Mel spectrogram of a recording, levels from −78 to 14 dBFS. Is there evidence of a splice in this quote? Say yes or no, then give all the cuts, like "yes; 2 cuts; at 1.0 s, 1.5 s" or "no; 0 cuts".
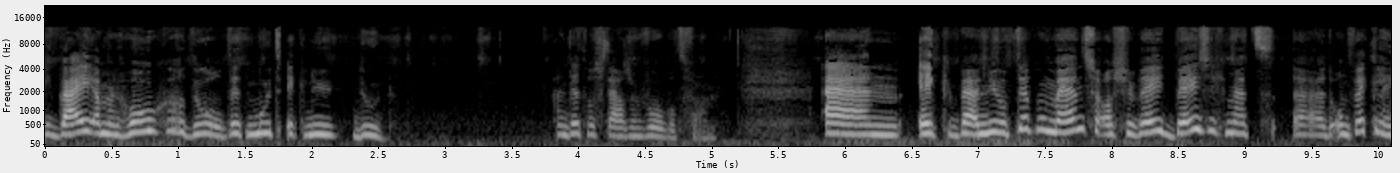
no; 0 cuts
